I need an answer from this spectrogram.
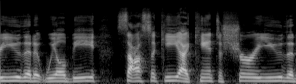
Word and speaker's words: Sasaki: going to be either Roki Sasaki, or Sasaki, excuse me, sorry. I literally, every time I say his name now, I have to catch myself.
